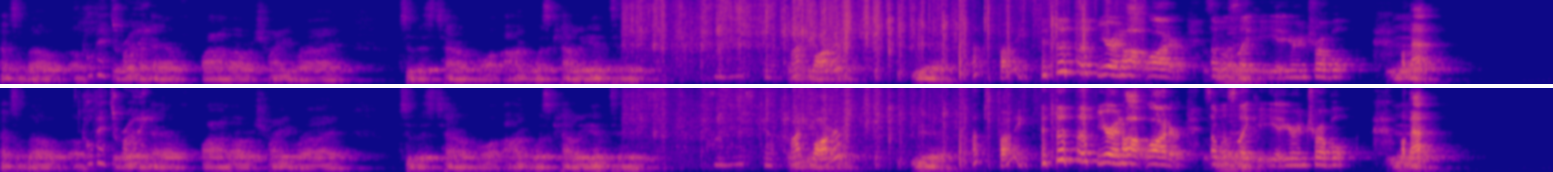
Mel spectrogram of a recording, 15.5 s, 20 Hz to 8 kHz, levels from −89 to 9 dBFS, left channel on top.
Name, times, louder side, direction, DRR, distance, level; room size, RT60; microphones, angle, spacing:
voice 1, 0.0-3.7 4.0-6.7 7.9-8.5 9.1-9.6 11.2-11.3 12.0-12.5 13.9-14.2, right 1 dB, 10° left, -5 dB, 2.0 m, -45 dB
voice 2, 0.8-1.5 7.1-8.4 9.9-13.4 13.7-14.2, right 6 dB, 45° right, 5 dB, 0.4 m, -34 dB
sound 1, 6.2-11.5, left 8 dB, 35° left, 0.4 m, -43 dB
6.1 x 5.4 x 3.5 m, 0.62 s
head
